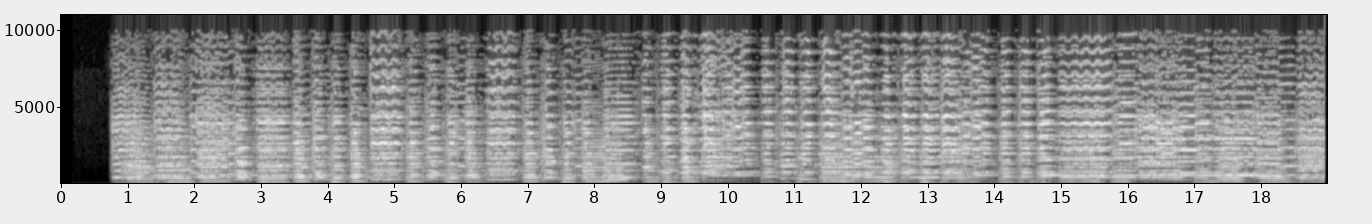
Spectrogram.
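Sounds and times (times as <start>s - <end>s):
string quartet playing hornpipe: 0.8s - 18.9s.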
